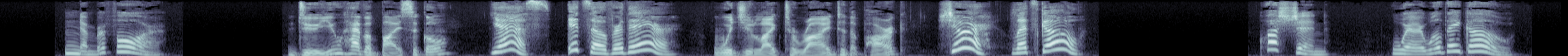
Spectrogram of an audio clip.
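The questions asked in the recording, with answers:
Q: Where will they go?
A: To the park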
